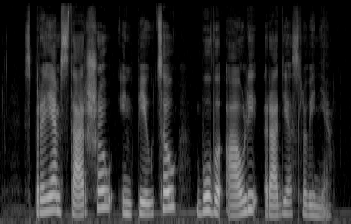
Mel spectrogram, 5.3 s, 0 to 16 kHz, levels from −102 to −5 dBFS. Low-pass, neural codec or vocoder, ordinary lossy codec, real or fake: 14.4 kHz; none; none; real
